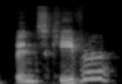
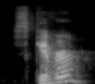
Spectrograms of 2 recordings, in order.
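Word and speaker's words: VanSkiver: Evan Van Skeever? I think it's pronounced Skiver. Skiver? Yeah. Bingo.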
